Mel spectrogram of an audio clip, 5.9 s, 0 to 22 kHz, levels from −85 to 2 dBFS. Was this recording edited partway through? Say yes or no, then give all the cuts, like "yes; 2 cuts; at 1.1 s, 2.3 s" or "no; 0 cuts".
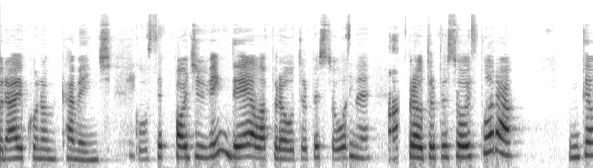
yes; 2 cuts; at 1.4 s, 3.5 s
